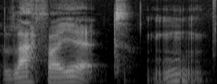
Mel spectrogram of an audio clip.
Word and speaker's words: Lafayette: And the L stands for Lafayette.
